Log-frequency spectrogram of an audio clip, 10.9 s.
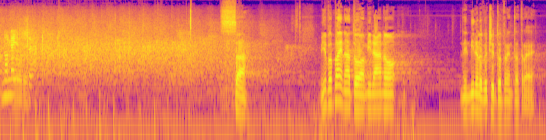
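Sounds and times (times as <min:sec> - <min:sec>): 
speech: 0:00.0 - 0:00.9, 0:04.7 - 0:05.1, 0:06.4 - 0:08.2, 0:09.2 - 0:10.8
audience applause: 0:00.0 - 0:06.2.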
